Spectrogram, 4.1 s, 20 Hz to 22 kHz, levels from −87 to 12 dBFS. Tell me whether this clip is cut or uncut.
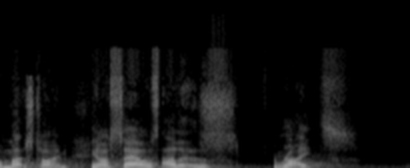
cut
